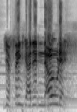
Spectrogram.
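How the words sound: It is said in a put-on character voice.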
